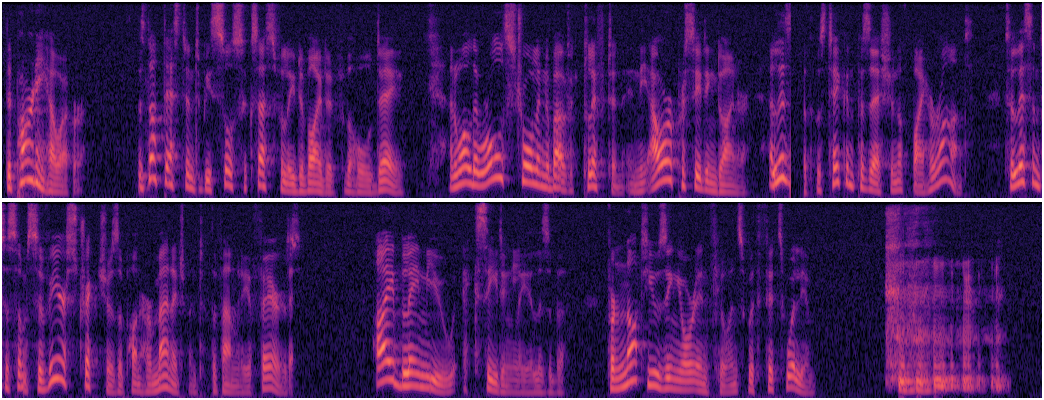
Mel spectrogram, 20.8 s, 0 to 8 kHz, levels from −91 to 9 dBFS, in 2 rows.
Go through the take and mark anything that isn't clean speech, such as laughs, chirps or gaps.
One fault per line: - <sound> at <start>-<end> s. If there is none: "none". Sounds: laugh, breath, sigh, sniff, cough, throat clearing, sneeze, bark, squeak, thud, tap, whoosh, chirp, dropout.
- dropout at 7.9-8.0 s
- laugh at 19.2-20.5 s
